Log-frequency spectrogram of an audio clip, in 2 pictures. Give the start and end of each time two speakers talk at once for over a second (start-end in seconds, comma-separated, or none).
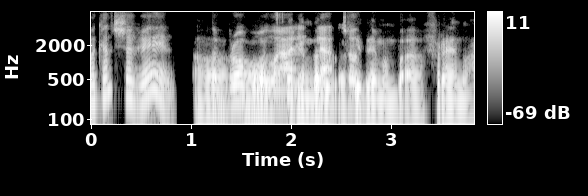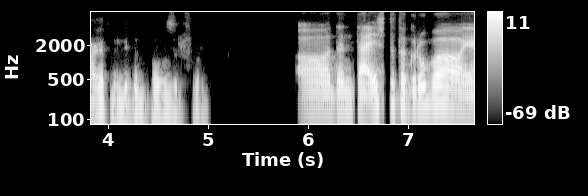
1.0-2.7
